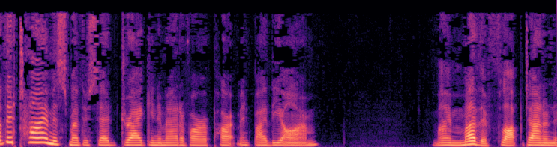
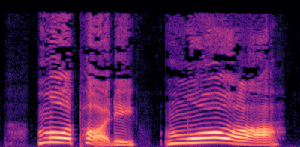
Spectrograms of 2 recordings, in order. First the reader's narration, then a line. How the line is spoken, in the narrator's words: He cried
